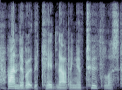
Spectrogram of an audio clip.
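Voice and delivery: usual speaking voice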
